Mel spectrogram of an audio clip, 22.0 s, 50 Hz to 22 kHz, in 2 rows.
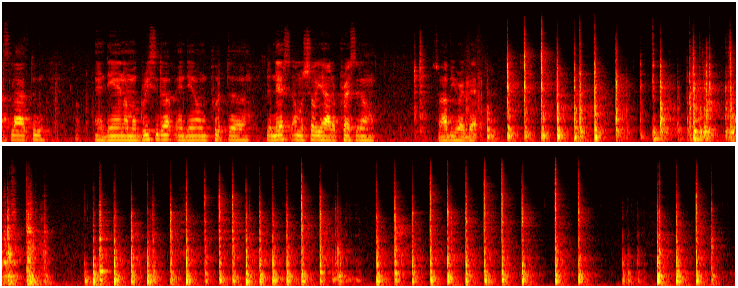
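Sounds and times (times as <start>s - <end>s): fast hammer-like knocking: 7.3s - 11.6s, 12.2s - 21.8s.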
